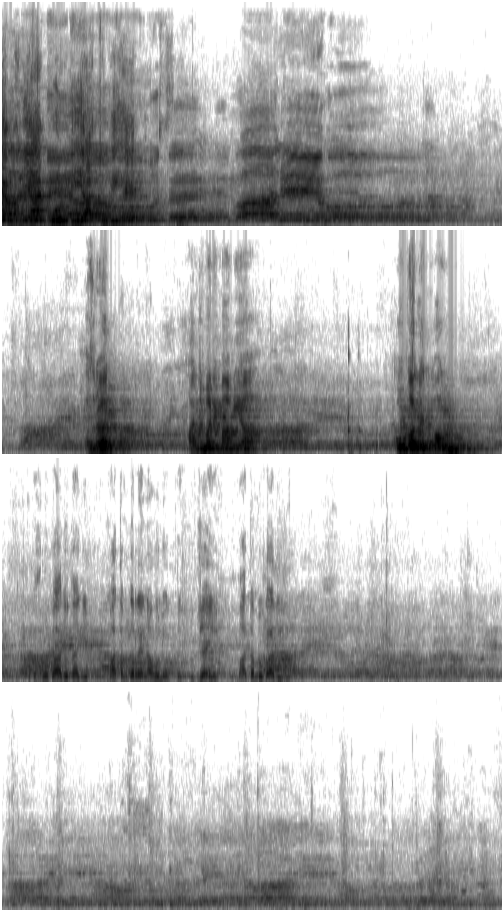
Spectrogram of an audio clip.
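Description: A man recites loudly into a microphone through loudspeakers, with reverberation outdoors.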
